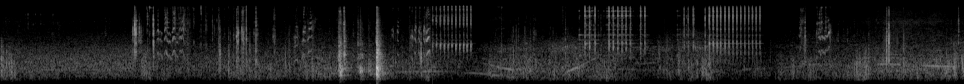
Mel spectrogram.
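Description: Metal knocks, clanks and scrapes as a Dodge Power Wagon's bell housing is worked loose and pulled back from the engine, with two short harsh rasps, the second a rapid rattling grind, about halfway through.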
